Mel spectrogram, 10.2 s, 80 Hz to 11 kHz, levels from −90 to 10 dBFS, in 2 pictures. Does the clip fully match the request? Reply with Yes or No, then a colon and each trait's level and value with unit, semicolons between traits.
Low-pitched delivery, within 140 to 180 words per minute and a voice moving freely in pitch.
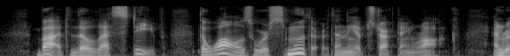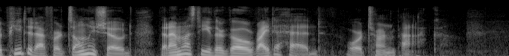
Yes: low, 115 Hz; average, 160 wpm; wide, 7.1 semitones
